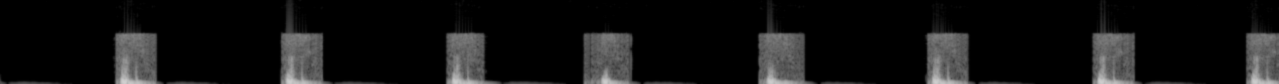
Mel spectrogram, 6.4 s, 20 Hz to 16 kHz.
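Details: Korotkoff sounds (tapping, swishing, knocking, muffling) heard through a stethoscope over the arm as the aneroid or mercury manometer cuff deflates during blood pressure measurement in a teaching recording; eight low, regular tapping thumps at about 72 a minute.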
